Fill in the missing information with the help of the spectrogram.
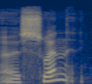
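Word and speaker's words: Xuân: Alors Daphné Swann, c'est un nom de scène, et Swann en fait c'est l'écriture occidentalisée de mon deuxième prénom, Swann, qui s'écrit normalement X-U-A-N, c'est un prénom d'origine vietnamienne qui signifie printemps. Et dans ce Swann, il y a ce fameux accent circonflexe sur le A.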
